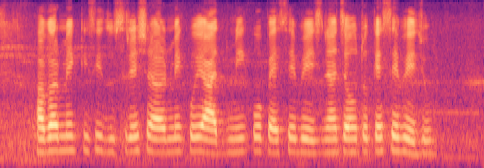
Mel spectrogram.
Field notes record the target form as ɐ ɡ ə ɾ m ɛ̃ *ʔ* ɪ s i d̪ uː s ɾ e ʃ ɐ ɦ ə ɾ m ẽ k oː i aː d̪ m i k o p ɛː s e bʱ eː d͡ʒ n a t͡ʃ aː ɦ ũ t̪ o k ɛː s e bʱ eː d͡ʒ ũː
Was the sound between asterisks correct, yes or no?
no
